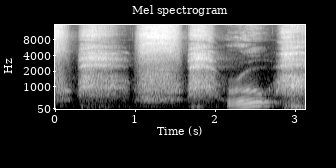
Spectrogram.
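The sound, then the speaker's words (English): A voice imitates breathing, sounding out the Hebrew word ruach as several breathy, hissing exhalations, one of them carrying a voiced, rising tone. “That word spirit in the Hebrew is ruach. And when you say it, it's supposed to mimic the act of breathing.”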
